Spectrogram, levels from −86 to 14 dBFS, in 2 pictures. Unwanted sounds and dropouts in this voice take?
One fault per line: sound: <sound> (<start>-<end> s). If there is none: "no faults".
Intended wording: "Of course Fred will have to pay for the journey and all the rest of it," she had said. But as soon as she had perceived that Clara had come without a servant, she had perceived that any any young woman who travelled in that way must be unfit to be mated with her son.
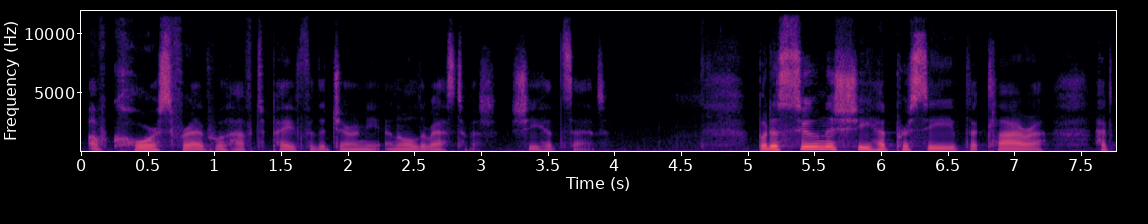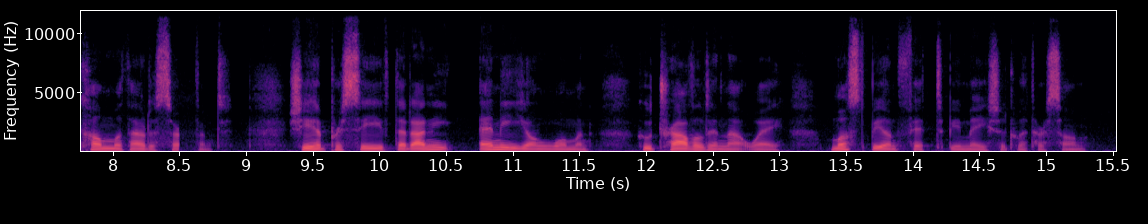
sound: dropout (8.5-8.6 s)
